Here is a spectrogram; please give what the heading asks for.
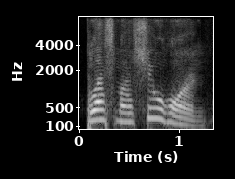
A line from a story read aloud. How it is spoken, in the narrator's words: cried Mr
